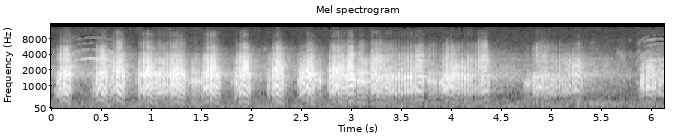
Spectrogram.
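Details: Macaw repeating coarse, nasal squawks roughly three times a second. The calls run together into a rough stretch before fading, then one last loud squawk.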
